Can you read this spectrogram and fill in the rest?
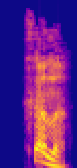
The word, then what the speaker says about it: Хана: Только лучше с одной буквой «Н» и ударением на последнем слоге. Хана. Мне хана.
